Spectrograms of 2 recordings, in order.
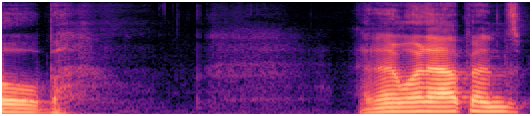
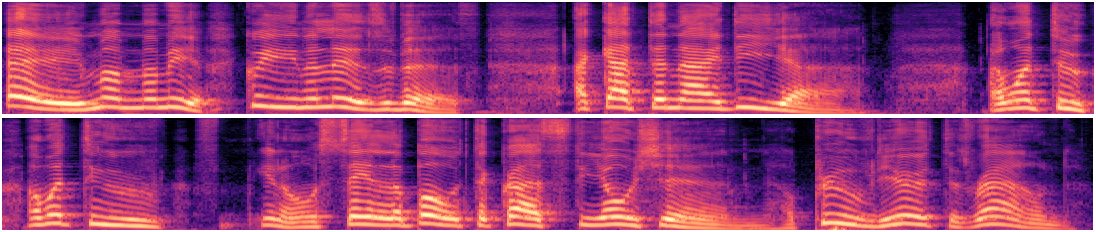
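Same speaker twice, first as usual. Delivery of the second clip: mock Italian accent; 7 semitones higher, 3 dB louder than usual. Comic impression of Columbus pitching the Queen in a mock Italian accent. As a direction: ham up a fake Italian accent. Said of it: "Is that how he talked?".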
